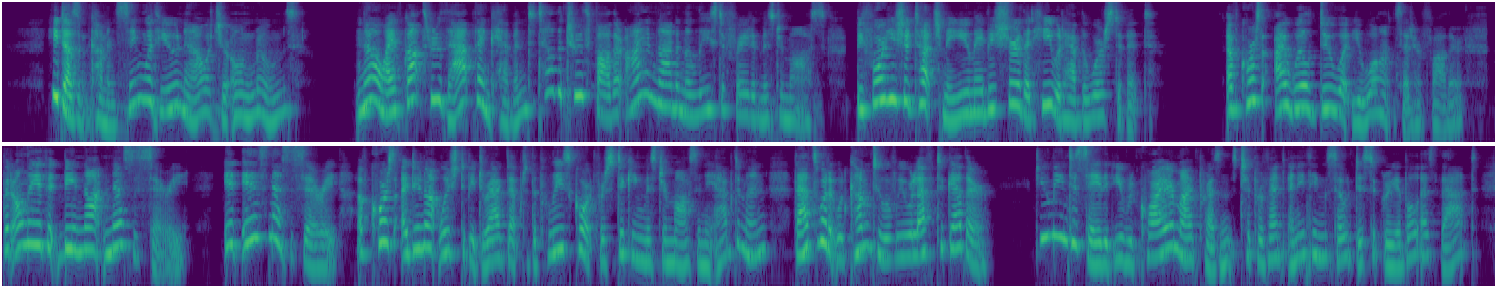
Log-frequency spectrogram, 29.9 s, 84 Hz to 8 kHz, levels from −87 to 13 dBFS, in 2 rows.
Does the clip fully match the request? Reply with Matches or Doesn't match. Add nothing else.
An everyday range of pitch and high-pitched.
Doesn't match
